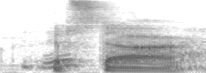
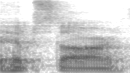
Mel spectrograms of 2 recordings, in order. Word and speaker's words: Hipster: Eizen, and Hipster, right? Yes, exactly. And it's hipster. Yes, hipstar. That's how you pronounce it. Hipster. But yeah, hipstar.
